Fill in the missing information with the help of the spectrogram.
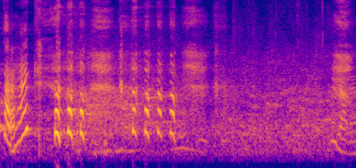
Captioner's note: audience laughs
